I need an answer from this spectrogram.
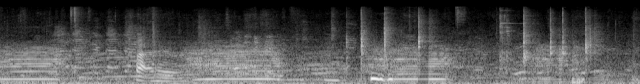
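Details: Cattle on their first trip to a market in Indonesia, startled and raging, give a run of low, steady moos, several held for about a second, with people talking and crowd noise around them.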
